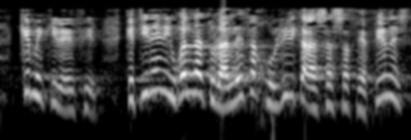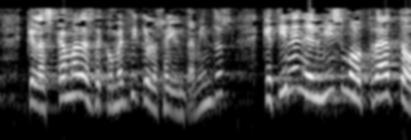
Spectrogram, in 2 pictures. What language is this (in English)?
Spanish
